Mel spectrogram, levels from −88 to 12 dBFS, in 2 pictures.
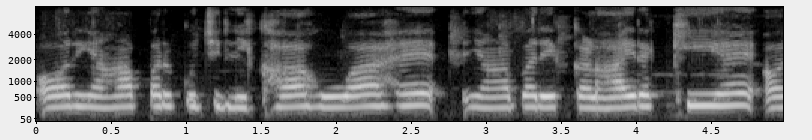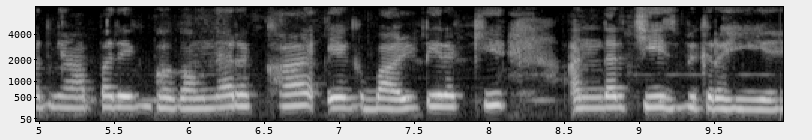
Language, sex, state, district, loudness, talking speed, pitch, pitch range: Hindi, female, Uttar Pradesh, Hamirpur, -14 LUFS, 180 wpm, 260 Hz, 245-275 Hz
